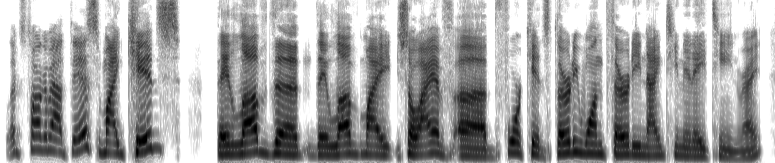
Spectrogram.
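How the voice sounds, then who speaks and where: Informal and enthusiastic, a middle-aged trading card brand founder shows off items as a guest, using slang and repeatedly checking for agreement. His voice is a little high and a bit bright at normal speed, recorded cleanly in a studio with no echo.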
